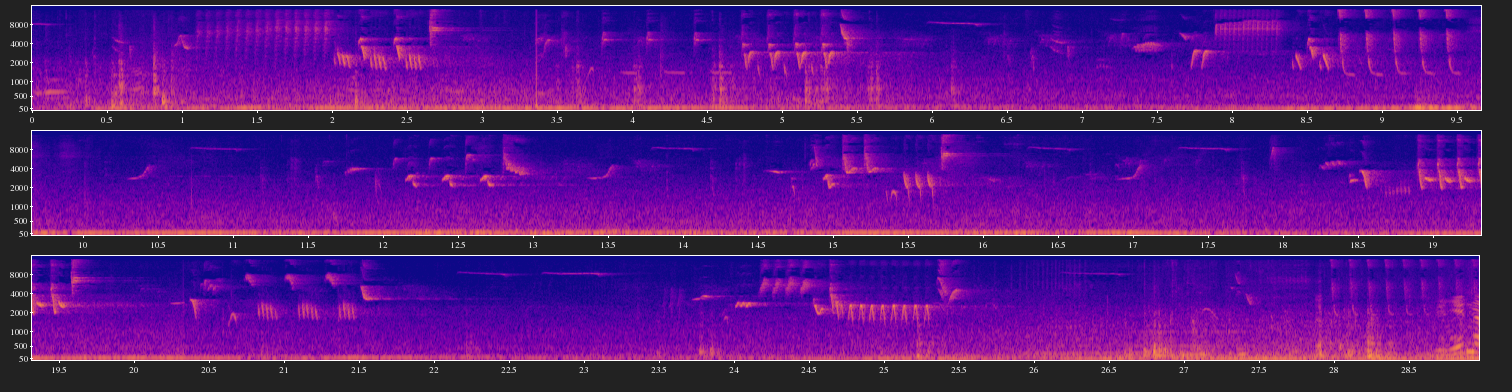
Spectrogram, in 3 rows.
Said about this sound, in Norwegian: Og for første gang får jeg høre Nattergal, ikke bare én gang kanskje 40-50 ganger. Midt i Berlin.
